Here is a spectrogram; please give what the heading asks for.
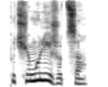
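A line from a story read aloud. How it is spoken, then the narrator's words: Sigh. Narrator (Russian): вздохнула Ивета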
